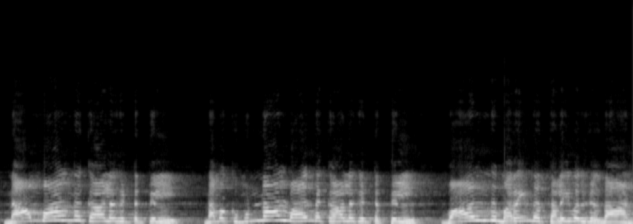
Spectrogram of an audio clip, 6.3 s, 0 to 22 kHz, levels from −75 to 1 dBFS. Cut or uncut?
uncut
